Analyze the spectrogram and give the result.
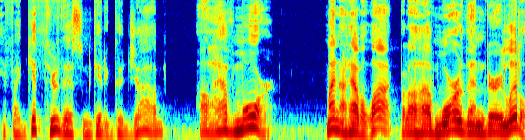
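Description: A man with an American accent talks at a fairly quick pace in a fairly high, somewhat breathy voice with a dark, mellow tone and very wide pitch swings. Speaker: retired banker and finance expert. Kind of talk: casual interview conversation. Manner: humorous, chatty.

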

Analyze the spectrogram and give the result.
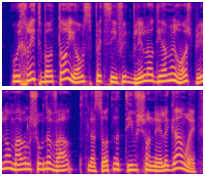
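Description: A man speaks with a high-pitched voice and a dark, mellow tone. His pace is moderate and his loudness very even. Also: ordinary pitch variation. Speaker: tech podcast host. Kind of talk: casual chat; show sign-off.

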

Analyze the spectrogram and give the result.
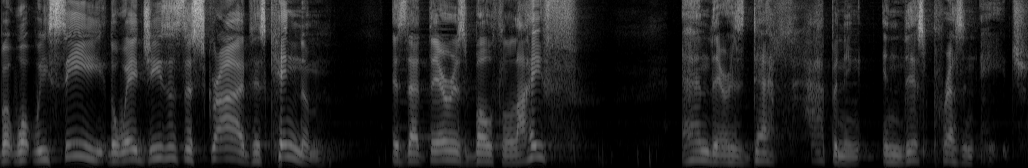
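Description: A man's fairly high voice, lively in intonation and very slow in pace, on a very clean recording with a silent background. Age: 40s. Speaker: pastor. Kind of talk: sermon. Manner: halting.

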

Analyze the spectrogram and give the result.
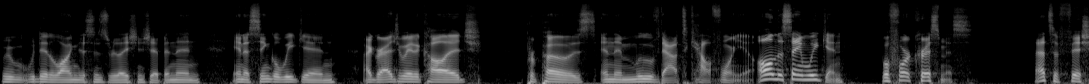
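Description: A male voice with an American accent, medium pitch and ordinary pitch variation, fairly quick, very cleanly recorded against a silent background. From Texas. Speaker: podcast host and therapist. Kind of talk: solo podcast monologue. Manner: animated; halting.

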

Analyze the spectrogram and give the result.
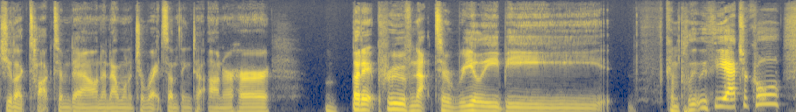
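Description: On a very clean recording with a silent background, a normal speaking voice keeps up a moderate pace. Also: man. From New Haven, Connecticut. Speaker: actor and playwright. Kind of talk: interview.

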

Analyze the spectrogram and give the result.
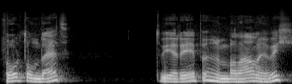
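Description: Speaking at a fairly quick pace, a man has a normal speaking voice and a fairly high pitch. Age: 50s. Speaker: cycling book author. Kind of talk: podcast interview.

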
